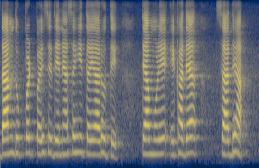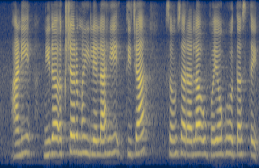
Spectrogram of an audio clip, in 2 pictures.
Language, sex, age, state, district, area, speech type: Marathi, female, 45-60, Maharashtra, Nanded, rural, spontaneous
